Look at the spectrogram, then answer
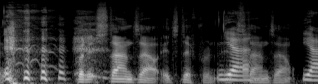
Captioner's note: laughing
